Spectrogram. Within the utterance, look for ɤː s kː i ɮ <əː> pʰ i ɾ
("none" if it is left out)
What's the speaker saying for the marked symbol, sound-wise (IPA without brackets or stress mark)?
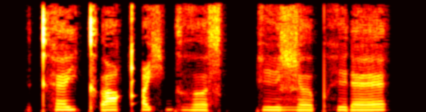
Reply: əː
